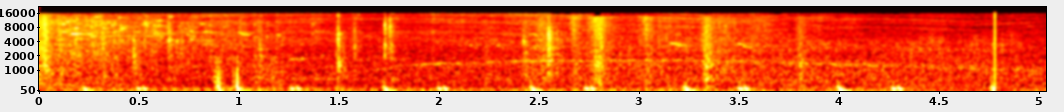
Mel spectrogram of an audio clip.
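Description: Footsteps thud on soft ground.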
